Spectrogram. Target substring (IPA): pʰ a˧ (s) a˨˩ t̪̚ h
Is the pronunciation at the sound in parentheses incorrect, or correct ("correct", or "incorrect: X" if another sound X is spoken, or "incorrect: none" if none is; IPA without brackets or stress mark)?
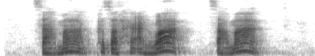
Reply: correct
